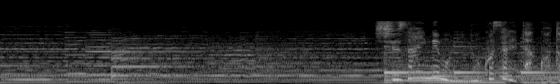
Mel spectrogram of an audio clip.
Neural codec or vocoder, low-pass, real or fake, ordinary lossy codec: none; none; real; none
